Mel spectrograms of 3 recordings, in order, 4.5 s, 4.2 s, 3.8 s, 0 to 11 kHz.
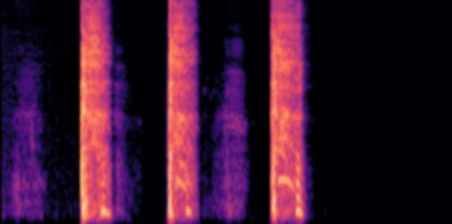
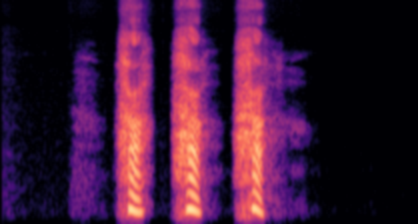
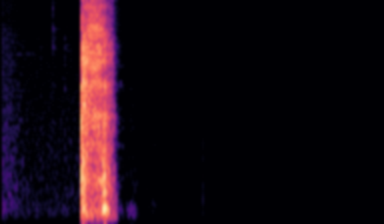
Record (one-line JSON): {"three_cough_length": "4.5 s", "three_cough_amplitude": 32768, "three_cough_signal_mean_std_ratio": 0.3, "exhalation_length": "4.2 s", "exhalation_amplitude": 27390, "exhalation_signal_mean_std_ratio": 0.31, "cough_length": "3.8 s", "cough_amplitude": 32768, "cough_signal_mean_std_ratio": 0.2, "survey_phase": "beta (2021-08-13 to 2022-03-07)", "age": "45-64", "gender": "Female", "wearing_mask": "No", "symptom_none": true, "smoker_status": "Never smoked", "respiratory_condition_asthma": false, "respiratory_condition_other": false, "recruitment_source": "REACT", "submission_delay": "2 days", "covid_test_result": "Negative", "covid_test_method": "RT-qPCR", "influenza_a_test_result": "Negative", "influenza_b_test_result": "Negative"}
